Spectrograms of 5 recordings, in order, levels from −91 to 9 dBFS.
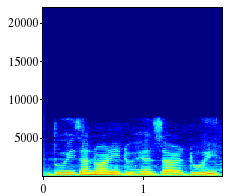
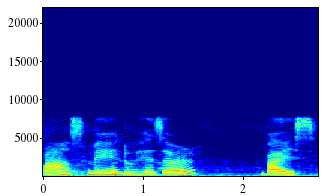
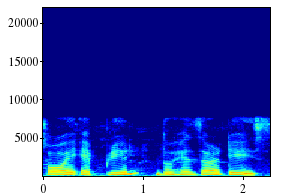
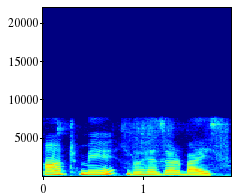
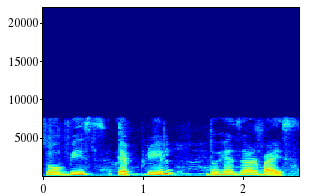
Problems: continuous background conversations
